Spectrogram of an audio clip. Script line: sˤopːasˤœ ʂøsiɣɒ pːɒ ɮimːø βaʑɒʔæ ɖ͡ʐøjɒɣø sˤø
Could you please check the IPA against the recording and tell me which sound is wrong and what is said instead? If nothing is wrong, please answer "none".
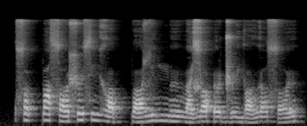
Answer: æ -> œ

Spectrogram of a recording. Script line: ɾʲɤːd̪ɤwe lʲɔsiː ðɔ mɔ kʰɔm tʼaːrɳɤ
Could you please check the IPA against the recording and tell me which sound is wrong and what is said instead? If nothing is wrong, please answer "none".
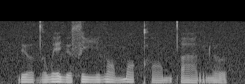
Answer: none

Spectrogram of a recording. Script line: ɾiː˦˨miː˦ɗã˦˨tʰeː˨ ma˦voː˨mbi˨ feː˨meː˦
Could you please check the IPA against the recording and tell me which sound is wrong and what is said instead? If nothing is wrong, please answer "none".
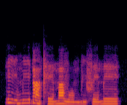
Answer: none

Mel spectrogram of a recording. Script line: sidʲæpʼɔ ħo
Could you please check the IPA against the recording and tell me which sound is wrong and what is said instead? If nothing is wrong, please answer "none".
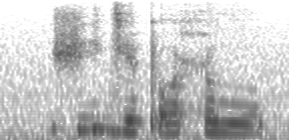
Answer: s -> ʃ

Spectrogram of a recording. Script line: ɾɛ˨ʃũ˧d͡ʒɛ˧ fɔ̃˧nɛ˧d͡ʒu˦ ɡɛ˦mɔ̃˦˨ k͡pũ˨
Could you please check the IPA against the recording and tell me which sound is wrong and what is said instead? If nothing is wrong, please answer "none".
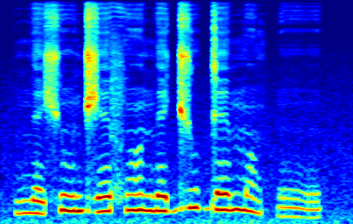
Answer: ɾ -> n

